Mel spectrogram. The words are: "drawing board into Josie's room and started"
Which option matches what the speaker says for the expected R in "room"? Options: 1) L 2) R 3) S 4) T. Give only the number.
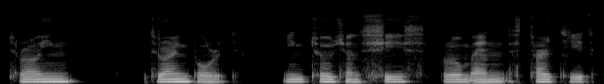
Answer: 2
